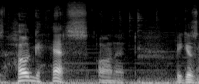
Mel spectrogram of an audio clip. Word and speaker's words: Hughes: I'm going to make a t-shirt now that says Hug Hess on it, because nobody's ever seen the name Hughes before, and therefore, because you haven't seen it before, you immediately pronounce it Hug Hess.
